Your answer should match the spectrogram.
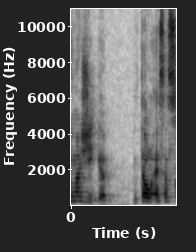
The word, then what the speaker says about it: Gigue: página vem a Giga, apesar de estar escrito Gigue, nós lemos Giga, que é a última dança da suíte, e acabou a suíte.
